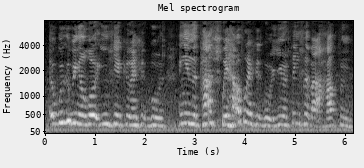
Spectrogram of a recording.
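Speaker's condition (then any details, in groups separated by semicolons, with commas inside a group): Cerebral palsy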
